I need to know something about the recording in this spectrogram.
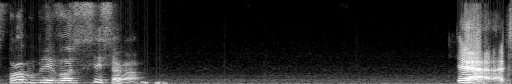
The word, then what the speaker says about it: Cicero: It's for English pronunciation is Cicero, and I always knew him like Ciceron, and it's quite different in pronunciation.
